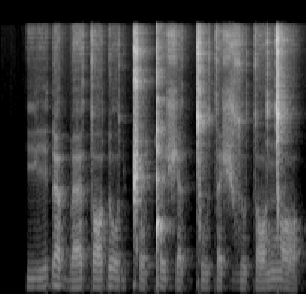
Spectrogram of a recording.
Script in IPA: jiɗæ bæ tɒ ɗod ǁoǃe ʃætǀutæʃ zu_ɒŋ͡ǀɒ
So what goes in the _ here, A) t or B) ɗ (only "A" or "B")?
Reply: A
